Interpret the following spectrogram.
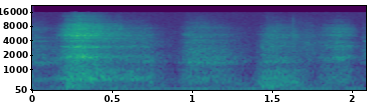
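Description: A woman breathing hard from exertion: a strong breath out just after the start, then two fainter breaths.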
